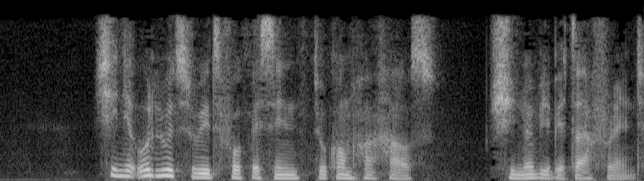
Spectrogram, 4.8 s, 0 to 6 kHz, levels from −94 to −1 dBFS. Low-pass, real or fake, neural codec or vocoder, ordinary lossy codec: 5.4 kHz; fake; codec, 16 kHz in and 24 kHz out, 0.8 kbps, FocalCodec, streaming, 65536 codes; MP3, 32 kbps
